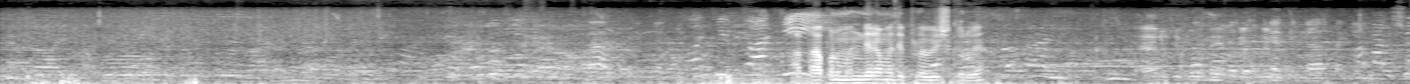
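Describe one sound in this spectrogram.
Children chatter nearby.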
